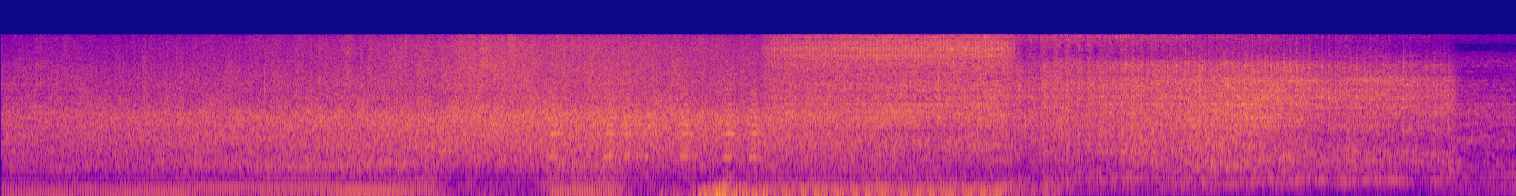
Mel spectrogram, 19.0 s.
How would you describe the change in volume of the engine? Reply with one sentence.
The loudness of the engine goes up.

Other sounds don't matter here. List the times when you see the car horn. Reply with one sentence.
You can hear the car horn from 6.8 to 9.6 s.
